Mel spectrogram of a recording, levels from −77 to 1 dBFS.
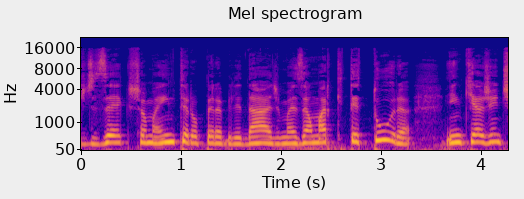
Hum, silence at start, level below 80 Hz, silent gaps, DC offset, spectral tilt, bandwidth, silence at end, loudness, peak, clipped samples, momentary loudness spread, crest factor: none; 0 s; -42 dBFS; none; under 0.1%; -5.5 dB/octave; 16 kHz; 0 s; -20 LUFS; -4 dBFS; under 0.1%; 5 LU; 14 dB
